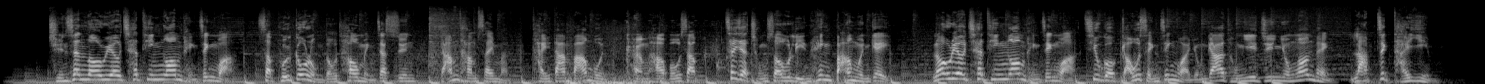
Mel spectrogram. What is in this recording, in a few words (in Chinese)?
粵語男聲; Loreal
